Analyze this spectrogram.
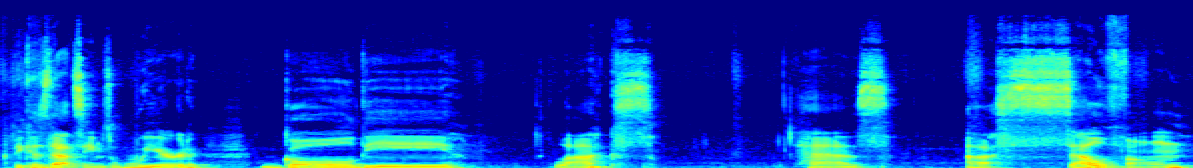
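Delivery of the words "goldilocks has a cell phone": slow, drawn-out words as they're written; slow dictation. Shown as a demonstration. Teacher writes a note in the Venn diagram, slow dictation. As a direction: say it slowly while writing. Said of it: "I'm gonna add".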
